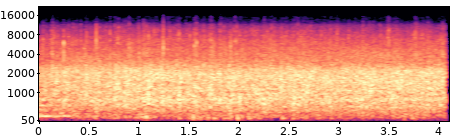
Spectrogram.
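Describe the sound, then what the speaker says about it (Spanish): Steady applause from a crowd at a book launch, a dense wash of clapping that holds at an even level throughout. "quiero pedirle un aplauso muy especial"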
